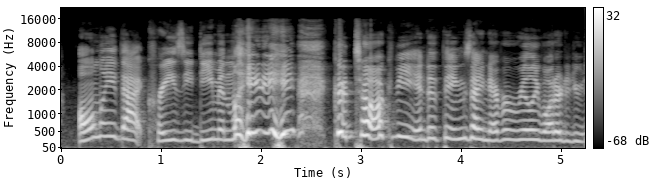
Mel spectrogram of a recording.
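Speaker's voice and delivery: words broken up by laughter. The speaker tells a personal story, laughing while talking. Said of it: "Sorry, I'm laughing".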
